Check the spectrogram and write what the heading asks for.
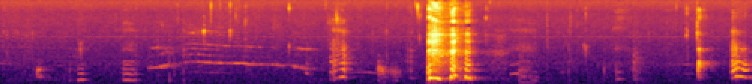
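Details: Young child babbling with brief, abrupt catches repeating between sounds and one louder burst in a quiet room; hiccups.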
